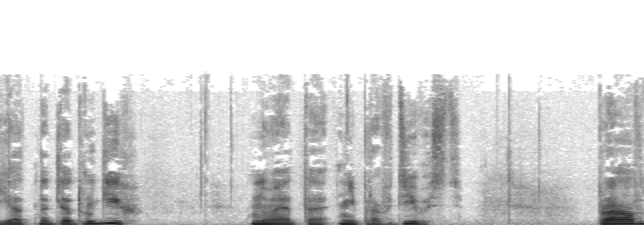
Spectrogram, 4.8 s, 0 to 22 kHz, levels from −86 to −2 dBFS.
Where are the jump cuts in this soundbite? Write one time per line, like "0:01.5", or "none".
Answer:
none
